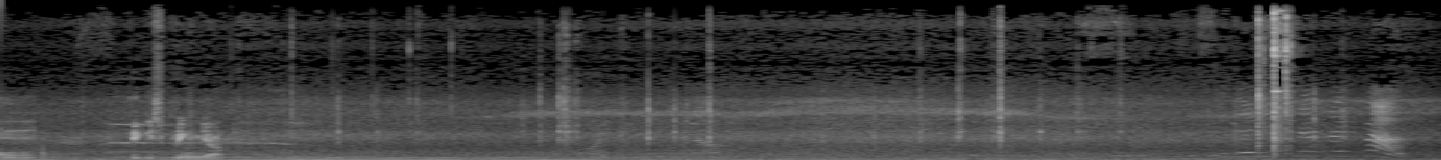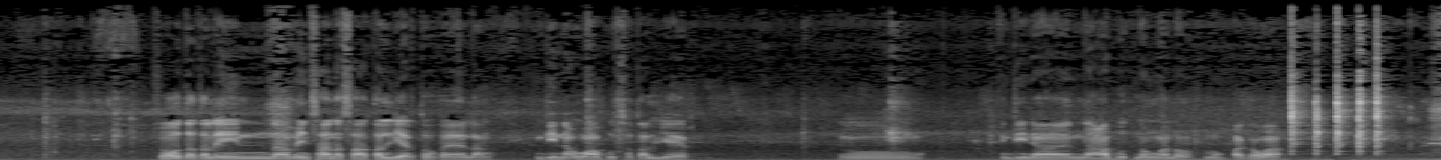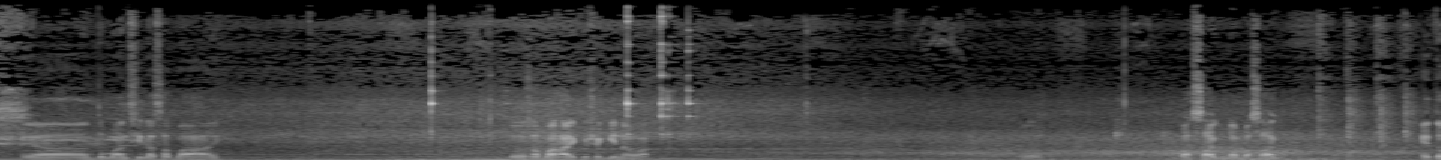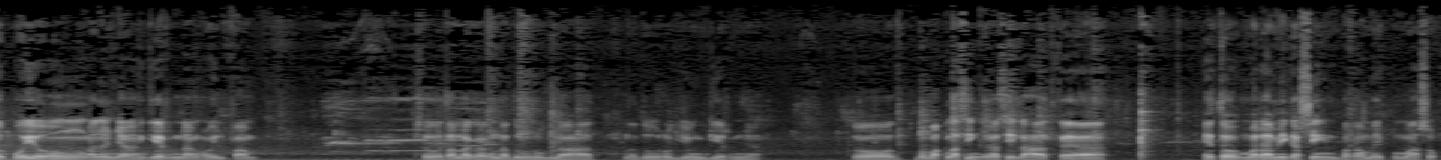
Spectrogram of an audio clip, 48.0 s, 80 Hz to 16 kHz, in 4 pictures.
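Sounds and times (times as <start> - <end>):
low background hum: 0.0 - 33.8
children's voices: 10.0 - 11.8.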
